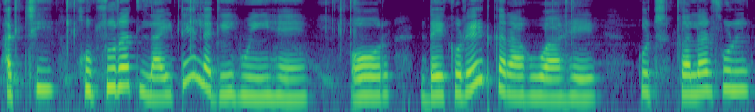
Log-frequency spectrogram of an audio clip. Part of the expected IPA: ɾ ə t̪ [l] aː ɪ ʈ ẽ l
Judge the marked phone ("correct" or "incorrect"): correct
